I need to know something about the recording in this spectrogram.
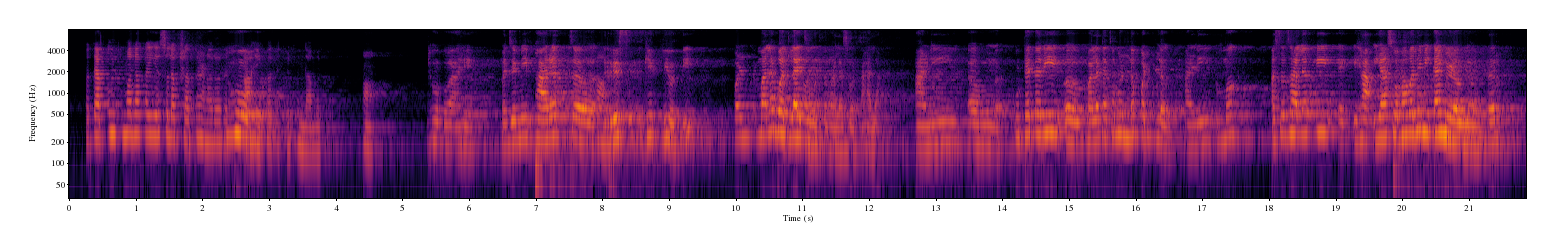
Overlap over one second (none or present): none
